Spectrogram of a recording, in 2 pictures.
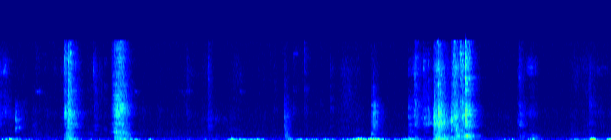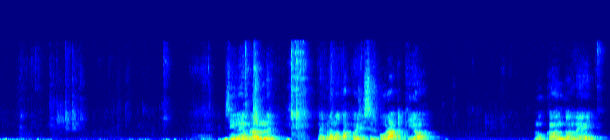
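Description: Metal rods clink and knock against each other and a hard floor.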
